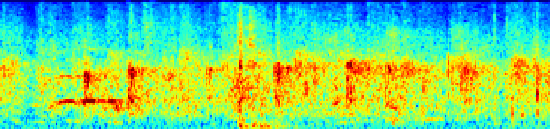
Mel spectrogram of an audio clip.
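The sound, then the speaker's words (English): An audience at a church gathering applauds, a dense, steady wash of clapping that holds at an even level for the whole few seconds. “this round of applause for our”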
